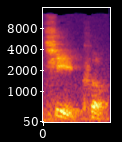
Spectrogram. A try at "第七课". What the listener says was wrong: 치가 일성이 안 됐어요. 치, 크. 치를 일성을 완전히 성조를 올려봅시다. 디치크. 크는 약하게 해주십시오. 관은 물론 중요하지만 디치 하면 크가 나올 줄 아니까 약간 약화시켜서 발음합니다. 디치크.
